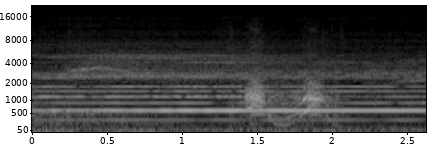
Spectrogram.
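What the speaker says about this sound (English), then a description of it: "It's a dog." A dog in the video game Maid of Sker lets out a couple of short, wavering howl-like whimpers over a steady droning game ambience.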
